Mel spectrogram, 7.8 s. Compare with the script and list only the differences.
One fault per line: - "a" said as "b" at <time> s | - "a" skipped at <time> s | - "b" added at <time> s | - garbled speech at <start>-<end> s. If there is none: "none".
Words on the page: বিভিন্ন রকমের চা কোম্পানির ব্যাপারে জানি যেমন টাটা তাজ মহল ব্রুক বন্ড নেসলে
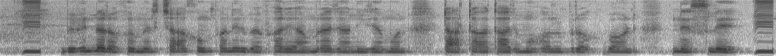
- "আমরা" added at 3.0 s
